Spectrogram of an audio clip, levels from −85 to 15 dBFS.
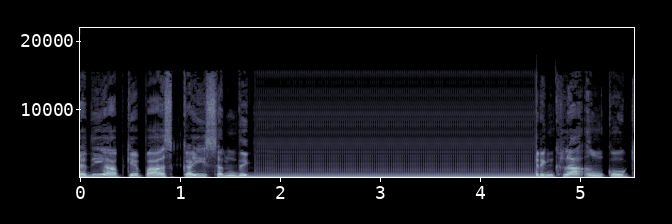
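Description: The system froze in a hang loop in this speech clip. Right after "पास कई", at 1.75 s, the computer or its audio driver locked up while the sound hardware kept replaying the same ring buffer, until 4.56 s. The loop is 21.33 ms long, which fits a 1024-sample buffer, so one tiny slice of audio repeats exactly, more than a hundred times. It comes out as a steady buzz at about 46.9 Hz in place of the speech.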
